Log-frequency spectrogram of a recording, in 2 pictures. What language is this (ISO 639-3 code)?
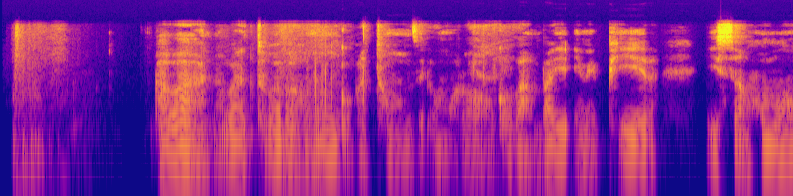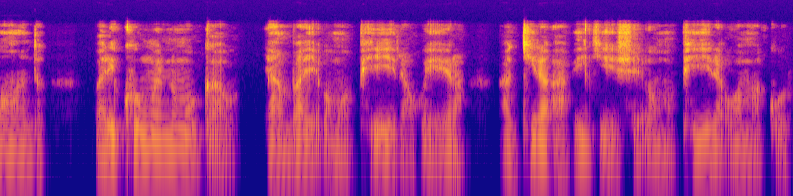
run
